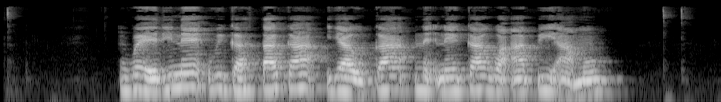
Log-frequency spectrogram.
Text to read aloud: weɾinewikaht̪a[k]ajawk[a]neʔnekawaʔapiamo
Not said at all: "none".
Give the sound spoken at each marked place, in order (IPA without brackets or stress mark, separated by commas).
k, a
